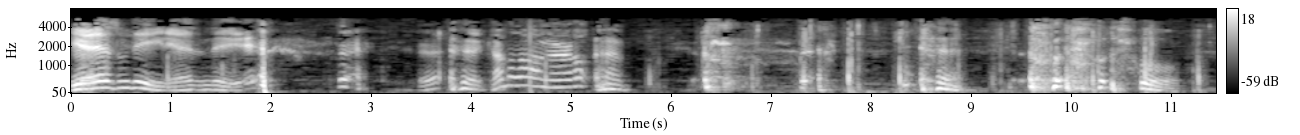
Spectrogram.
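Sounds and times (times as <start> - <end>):
speech: 0.0 - 2.1, 2.7 - 5.6, 7.3 - 7.6, 8.6 - 9.0, 9.8 - 11.1
man faking a coughing fit: 3.6 - 4.2, 6.2 - 11.0.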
